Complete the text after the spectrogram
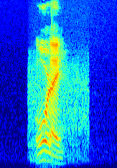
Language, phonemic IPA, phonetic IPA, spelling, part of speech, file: Pashto, /o.ɽaɪ/, [ó.ɻa̝ɪ̯], اوړی, noun, اوړی.ogg
- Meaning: summer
